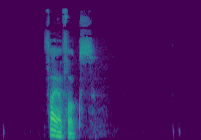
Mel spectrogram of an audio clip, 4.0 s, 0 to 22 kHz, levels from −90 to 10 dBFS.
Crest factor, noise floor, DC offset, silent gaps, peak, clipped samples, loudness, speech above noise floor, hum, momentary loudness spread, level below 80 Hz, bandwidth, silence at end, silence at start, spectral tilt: 24 dB; -87 dBFS; under 0.1%; none; -4 dBFS; under 0.1%; -24 LUFS; 64 dB; none; 20 LU; -68 dBFS; 16.5 kHz; 2.15 s; 0.9 s; -5 dB/octave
